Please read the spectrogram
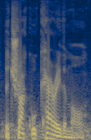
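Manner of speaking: usual speaking voice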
